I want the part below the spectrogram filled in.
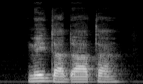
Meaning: metadata
- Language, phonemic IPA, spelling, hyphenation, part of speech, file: Dutch, /ˈmeː.taːˌdaː.taː/, metadata, me‧ta‧da‧ta, noun, Nl-metadata.ogg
